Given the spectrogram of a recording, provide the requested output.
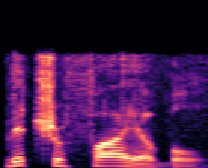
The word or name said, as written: vitrifiable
